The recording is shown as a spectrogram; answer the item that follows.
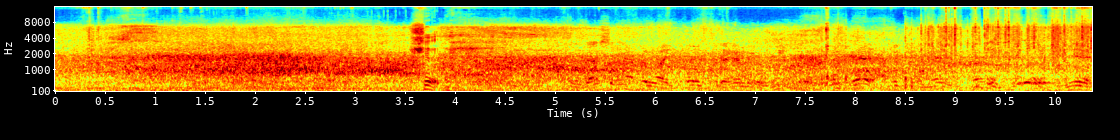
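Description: Road traffic going past on the street, a steady rush that is loudest in the first few seconds and then eases.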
